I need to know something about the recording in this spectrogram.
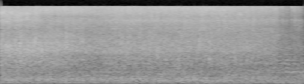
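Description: Indoor rain-curtain waterfall: thin streams of water falling from the ceiling and splashing into a basin, a steady hiss of falling water that eases slightly near the end.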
